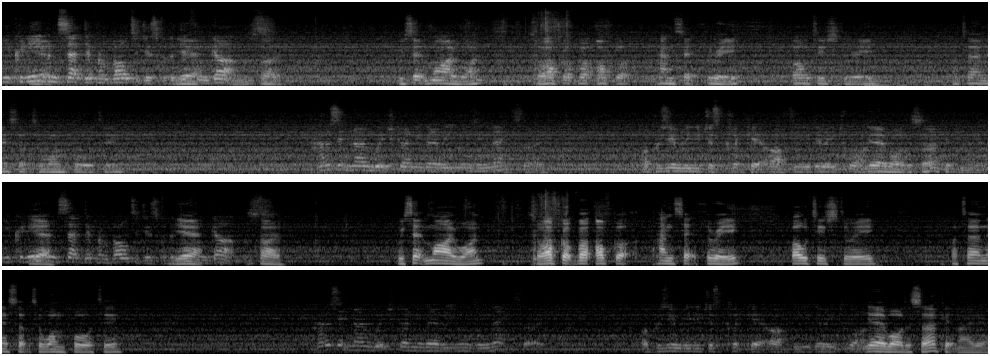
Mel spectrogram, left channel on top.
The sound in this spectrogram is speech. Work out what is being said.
You can Yeah. even set different voltages for the Yeah. different guns. So if we set my one. So I've got handset 3, voltage 3. I turn this up to 140. How does it know which gun you're going to be using next, though? Well, presumably you just click it after you do each one. Yeah, well the circuit maybe,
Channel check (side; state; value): both; normal; correlation 0.37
